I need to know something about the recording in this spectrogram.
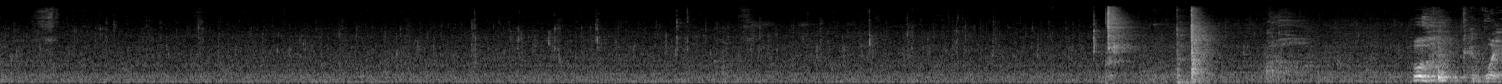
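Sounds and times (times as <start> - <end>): wet chewing and mouth smacks: 0.4 - 11.1.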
